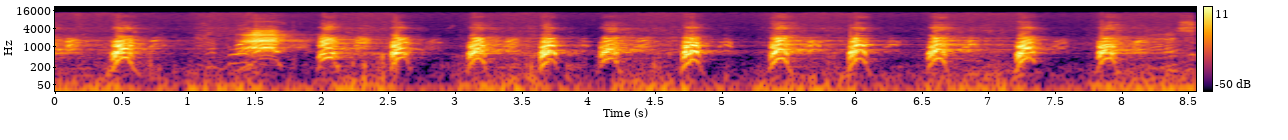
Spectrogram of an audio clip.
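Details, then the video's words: German Shepherd in protection training, barking at the helper during a search under difficult conditions: steady, regular sharp barks about every half second to second, some doubled, with faint background noise. "облайка с усложнением"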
